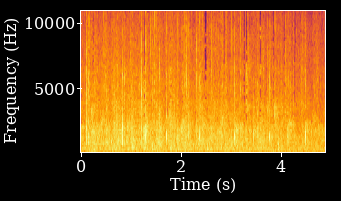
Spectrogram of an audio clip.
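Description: Audience applauding: many hands clapping in a steady wash, easing off slightly near the end.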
